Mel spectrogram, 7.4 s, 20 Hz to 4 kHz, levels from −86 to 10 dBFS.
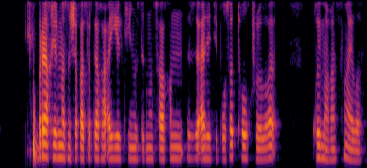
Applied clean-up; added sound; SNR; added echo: none; none; none; none.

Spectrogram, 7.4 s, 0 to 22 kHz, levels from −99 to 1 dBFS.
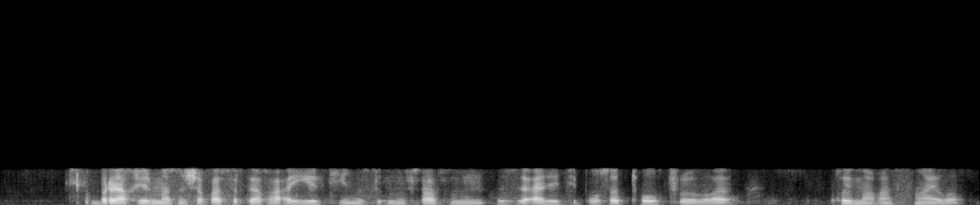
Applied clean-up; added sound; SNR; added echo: neural separator model SepFormer DNS4.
